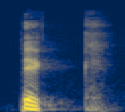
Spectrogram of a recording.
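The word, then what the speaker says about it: Bích: as a young girl, and she was given the kind of traditional Vietnamese given name of Bic, kind of pronounced B-I-C, like the pen, but it is spelt B-I-C-H.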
